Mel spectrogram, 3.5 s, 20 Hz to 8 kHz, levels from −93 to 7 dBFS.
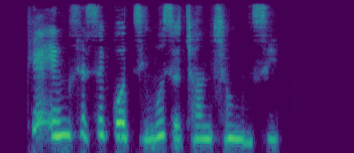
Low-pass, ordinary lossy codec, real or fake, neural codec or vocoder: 7.2 kHz; AAC, 48 kbps; fake; codec, 16 kHz in and 24 kHz out, 0.6 kbps, FireRedTTS-2 codec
